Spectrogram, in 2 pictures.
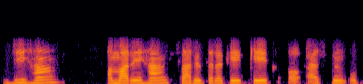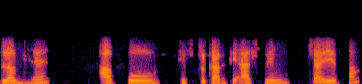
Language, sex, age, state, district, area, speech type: Hindi, female, 30-45, Uttar Pradesh, Sonbhadra, rural, conversation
